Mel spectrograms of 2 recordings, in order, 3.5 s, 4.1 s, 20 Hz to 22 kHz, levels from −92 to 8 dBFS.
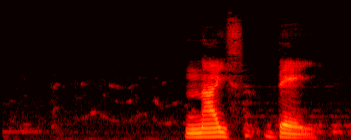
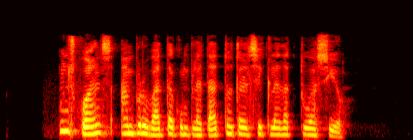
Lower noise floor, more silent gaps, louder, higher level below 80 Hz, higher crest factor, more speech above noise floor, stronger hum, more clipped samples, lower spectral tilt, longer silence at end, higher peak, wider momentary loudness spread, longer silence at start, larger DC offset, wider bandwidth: second, -71 dBFS vs -82 dBFS; neither; second, -38 LUFS vs -20 LUFS; second, -76 dBFS vs -60 dBFS; about the same, 20 dB vs 18 dB; second, 33 dB vs 63 dB; neither; neither; about the same, -5.5 dB/octave vs -5 dB/octave; second, 0.1 s vs 0.7 s; second, -22 dBFS vs -2 dBFS; first, 18 LU vs 7 LU; first, 1.85 s vs 0.6 s; neither; first, 14.5 kHz vs 8.2 kHz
